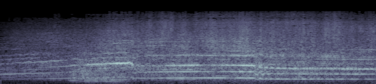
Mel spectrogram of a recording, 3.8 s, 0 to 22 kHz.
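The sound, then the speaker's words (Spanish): A Formula 1 race car roars past at high speed, its loud, high-pitched engine whine stepping abruptly down in pitch a couple of times as it goes by. No one speaks. “Y ahora va a pasar la que para mí, la que para mí puede ser la sorpresa del comienzo del año se acerca ya a toda velocidad y va a pasar por este estudio, vamos a escucharlo.”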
